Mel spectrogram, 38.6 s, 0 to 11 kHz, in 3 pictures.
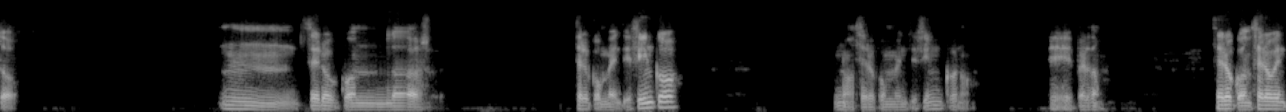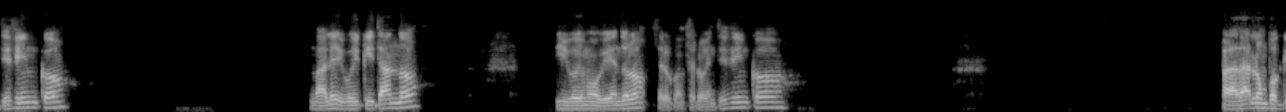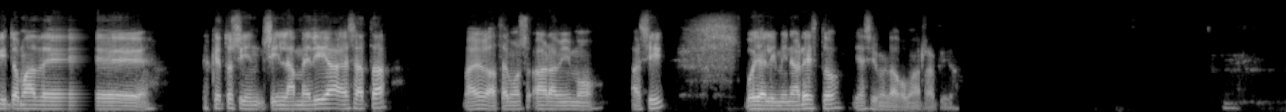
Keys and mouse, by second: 4.5 KP_5, 7.1 Return, 9.1 ctrl+z, 11.8 y, 12.5 KP_0, 14.5 Return, 14.5 KP_Enter, 17.0-17.9 typing, 21.8 shift+l, 23.6 y, 24.8 KP_5, 24.9 Return, 24.9 KP_Enter, 27.4 shift+l, 34.4 click.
